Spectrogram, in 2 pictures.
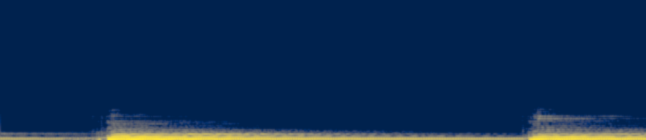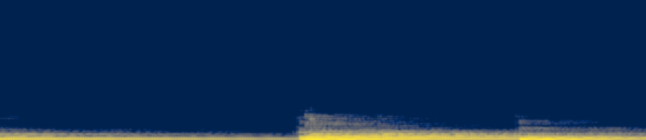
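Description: Ambient music on a single clean guitar track through chorus and echo effects: slow chords struck about every four seconds, each left to ring out and fade.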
